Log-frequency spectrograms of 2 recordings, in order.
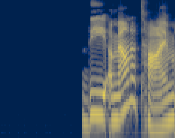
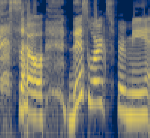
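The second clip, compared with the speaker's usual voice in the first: laughing; 5 semitones higher, 4 dB louder, slower than usual. Real, not acted. Laughing at her own oddness.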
